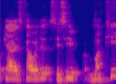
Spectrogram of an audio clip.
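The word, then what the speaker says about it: tsetse: इसको T silent रहेगा यहाँ पे, सीसी फ्लाई कहते हैं।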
